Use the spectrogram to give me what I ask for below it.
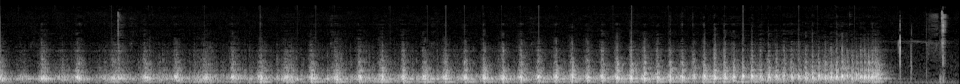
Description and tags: tea mug spinning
